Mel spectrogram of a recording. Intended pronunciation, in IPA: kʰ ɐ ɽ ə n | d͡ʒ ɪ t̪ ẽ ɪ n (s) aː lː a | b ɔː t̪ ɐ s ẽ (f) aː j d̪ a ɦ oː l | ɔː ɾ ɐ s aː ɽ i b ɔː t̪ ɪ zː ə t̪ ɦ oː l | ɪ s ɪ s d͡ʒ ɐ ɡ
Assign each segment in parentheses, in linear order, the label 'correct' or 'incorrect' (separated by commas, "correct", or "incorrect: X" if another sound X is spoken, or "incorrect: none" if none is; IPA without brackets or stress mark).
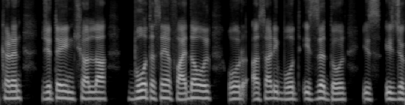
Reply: incorrect: ʃ, correct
